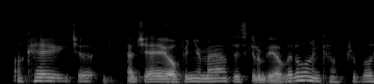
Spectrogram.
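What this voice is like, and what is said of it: Calm, Muppety impression of Ken Kwapis. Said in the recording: “He was just so like calm ... That's not a very good impression. ... It's a little too Muppety. ... I was doing Ken Kwapis”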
